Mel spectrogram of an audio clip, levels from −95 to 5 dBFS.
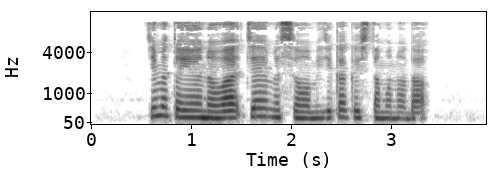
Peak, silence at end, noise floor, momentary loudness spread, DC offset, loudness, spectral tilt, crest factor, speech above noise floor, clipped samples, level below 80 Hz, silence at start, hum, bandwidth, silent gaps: -4 dBFS; 0.65 s; -79 dBFS; 12 LU; under 0.1%; -23 LUFS; -3.5 dB/octave; 20 dB; 57 dB; under 0.1%; -70 dBFS; 0.55 s; none; 12 kHz; none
